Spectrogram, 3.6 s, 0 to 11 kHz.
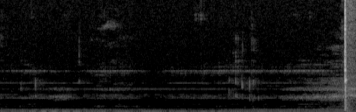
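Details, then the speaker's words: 2011 Winnebago View Navion RV waste pump switched on from the panel switch: quiet, steady low motor hum at constant pitch, ending in a sharp click; waste pump running normally. "This pump turns on the waste pump, okay? And it actually doesn't turn on pushing it this way. It turns on pushing it this way."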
